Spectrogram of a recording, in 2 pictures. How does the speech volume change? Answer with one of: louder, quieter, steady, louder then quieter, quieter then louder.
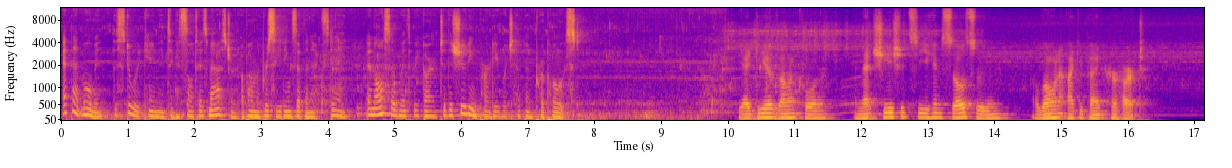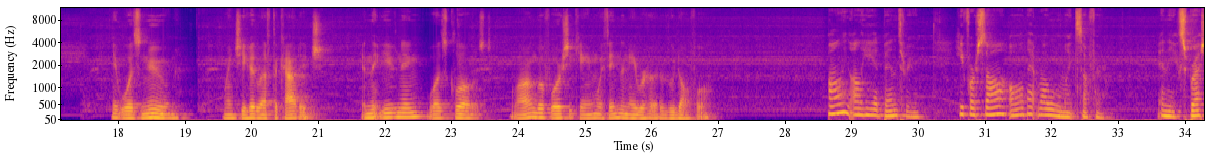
steady.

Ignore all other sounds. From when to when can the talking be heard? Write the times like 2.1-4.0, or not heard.
0.0-8.0, 10.2-16.3, 17.9-26.9, 28.6-34.2.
